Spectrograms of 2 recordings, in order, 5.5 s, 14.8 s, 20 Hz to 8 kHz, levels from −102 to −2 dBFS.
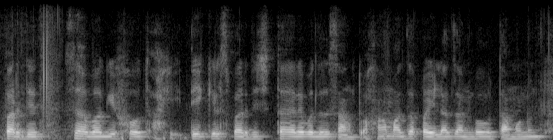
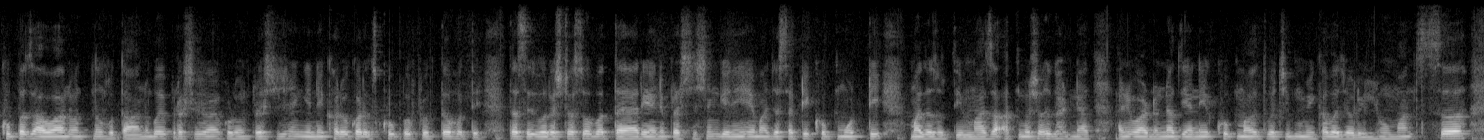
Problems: constant background noise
